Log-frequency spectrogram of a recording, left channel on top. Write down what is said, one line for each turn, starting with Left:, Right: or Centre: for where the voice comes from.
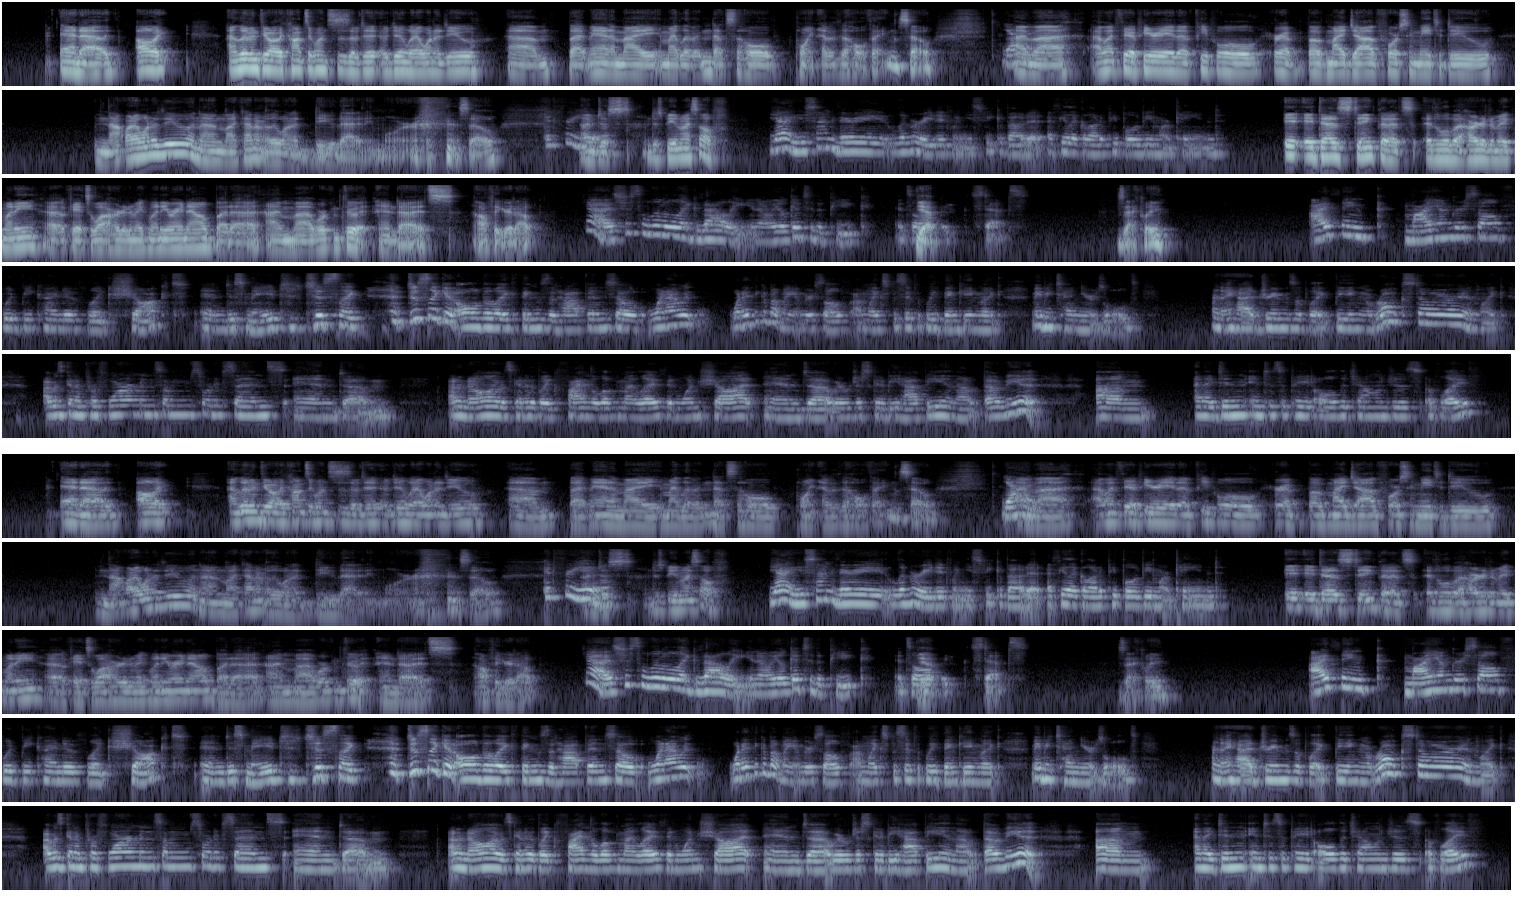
Left: and uh, all I'm living through all the consequences of, do, of doing what I want to do. Um, but man, am I am I living? That's the whole point of the whole thing. So.
Right: Yeah,
Left: I'm uh I went through a period of people or of, of my job forcing me to do not what I want to do, and I'm like, I don't really want to do that anymore. <laughs> So
Right: good for you.
Left: I'm just I'm just being myself.
Right: Yeah, you sound very liberated when you speak about it. I feel like a lot of people would be more pained.
Left: It it does stink that it's a little bit harder to make money. Uh, okay, it's a lot harder to make money right now, but uh, I'm uh, working through it, and uh, it's I'll figure it out.
Right: Yeah, it's just a little like valley, you know, you'll get to the peak. It's all
Left: Yeah,
Right: like steps.
Left: exactly. <laughs>
Right: I think my younger self would be kind of like shocked and dismayed, <laughs> just like just like at all the like things that happened. So when I was when I think about my younger self, I'm like specifically thinking like maybe 10 years old. And I had dreams of like being a rock star and like I was gonna perform in some sort of sense and um I don't know, I was gonna like find the love of my life in one shot and uh, we were just gonna be happy and that that would be it. Um, and I didn't anticipate all the challenges of life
